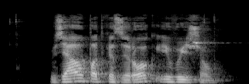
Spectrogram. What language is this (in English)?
Belarusian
